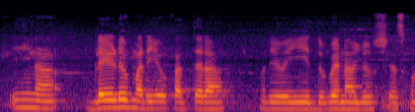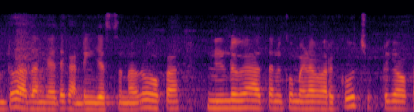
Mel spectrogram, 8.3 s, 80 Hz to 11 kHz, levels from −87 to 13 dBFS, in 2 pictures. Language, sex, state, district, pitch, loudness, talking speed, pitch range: Telugu, male, Karnataka, Dharwad, 160 Hz, -22 LUFS, 145 wpm, 150-170 Hz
